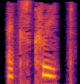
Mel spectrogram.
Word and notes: excrete: ık’skri:t

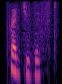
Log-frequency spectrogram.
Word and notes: prejudiced: ‘predʒədəst

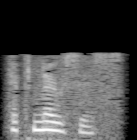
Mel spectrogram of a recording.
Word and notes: hypnosis: {hıp’nəʋsıs}

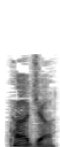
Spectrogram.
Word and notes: perjure: ‘pɜ:rdʒər

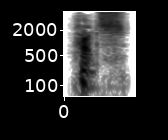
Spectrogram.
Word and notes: hutch: {hʌtʃ}

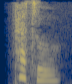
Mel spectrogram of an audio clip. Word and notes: petal: ‘petəl

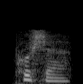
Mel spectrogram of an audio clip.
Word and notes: pusher: ‘pʋʃər

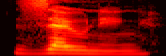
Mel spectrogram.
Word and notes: zoning: 'zəʋnıŋ

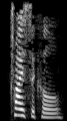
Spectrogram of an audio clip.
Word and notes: tricycle: ‘traısıkəl

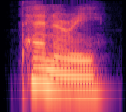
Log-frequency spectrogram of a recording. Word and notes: penury: ‘penjərı

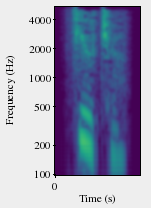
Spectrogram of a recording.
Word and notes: future: ‘fju:tʃər

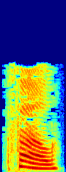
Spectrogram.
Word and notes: furl: fɜ:rl

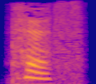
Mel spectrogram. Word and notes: purse: pɜ:rs

